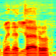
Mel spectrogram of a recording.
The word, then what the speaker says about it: Querétaro: Querétaro, right? Is that how you say it? – Querétaro.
